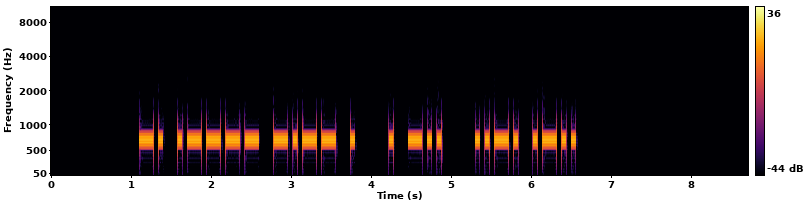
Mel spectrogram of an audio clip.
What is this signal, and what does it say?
Morse code, heard as a keyed tone, about 21 wpm, 700 Hz. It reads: N1YE ED FL
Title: K1USN SST QSO Practice - 20wpm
